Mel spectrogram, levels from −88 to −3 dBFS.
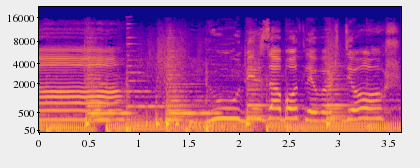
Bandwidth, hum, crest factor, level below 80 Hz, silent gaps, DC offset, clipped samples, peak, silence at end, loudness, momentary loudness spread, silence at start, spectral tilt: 16.5 kHz; none; 14 dB; -28 dBFS; none; under 0.1%; under 0.1%; -4 dBFS; 0 s; -18 LUFS; 4 LU; 0 s; -5 dB/octave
